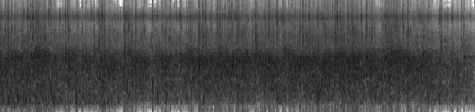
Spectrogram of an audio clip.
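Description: Audience applauding steadily, easing slightly near the end.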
